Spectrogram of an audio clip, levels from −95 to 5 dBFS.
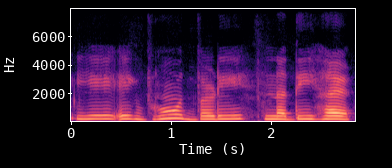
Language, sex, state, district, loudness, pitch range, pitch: Hindi, female, Chhattisgarh, Raipur, -18 LUFS, 215-230 Hz, 225 Hz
